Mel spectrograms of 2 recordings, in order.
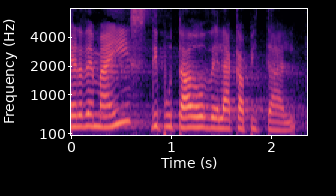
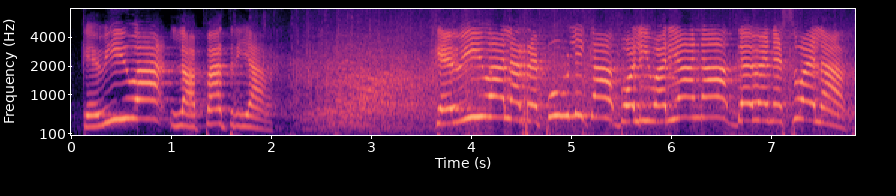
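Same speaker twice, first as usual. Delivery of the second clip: rousing patriotic shouts, building; booming balcony speech; 4 semitones higher, 5 dB louder than usual. Real, not acted. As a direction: cry out to the crowd, rising. Closing vivas after reading the act.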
